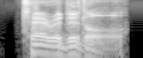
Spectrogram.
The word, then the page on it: tarradiddle: British English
